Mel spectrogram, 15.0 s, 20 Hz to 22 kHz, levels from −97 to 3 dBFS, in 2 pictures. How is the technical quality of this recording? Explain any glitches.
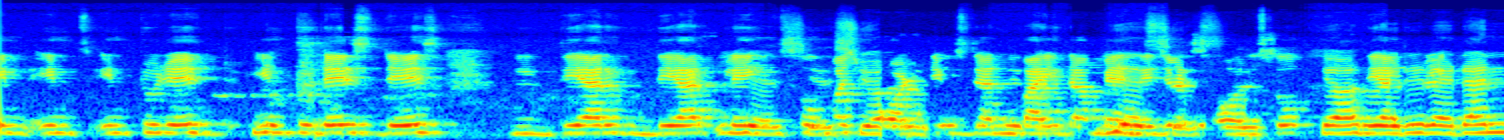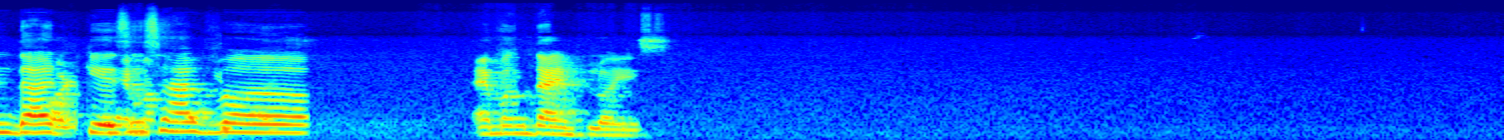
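The recording has two echo-cancellation faults between about 4 and 9 seconds. Speech suppressed in double talk occurs at 3.97–4.47, 4.63–4.9, 5.34–5.47, 5.85–6.41 and 6.97–9.08 s. The canceller, likely confused by simultaneous talk, turned speech down by about 5 to 30 dB, so the voice dips and breaks up, worst at 6.97–9.08 s. Echo leak occurs at 5.98–6.04 s. Residual loudspeaker pickup, likely unremoved by the far-end canceller, returns a brief copy delayed 314 ms, about 10 dB below the speech.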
